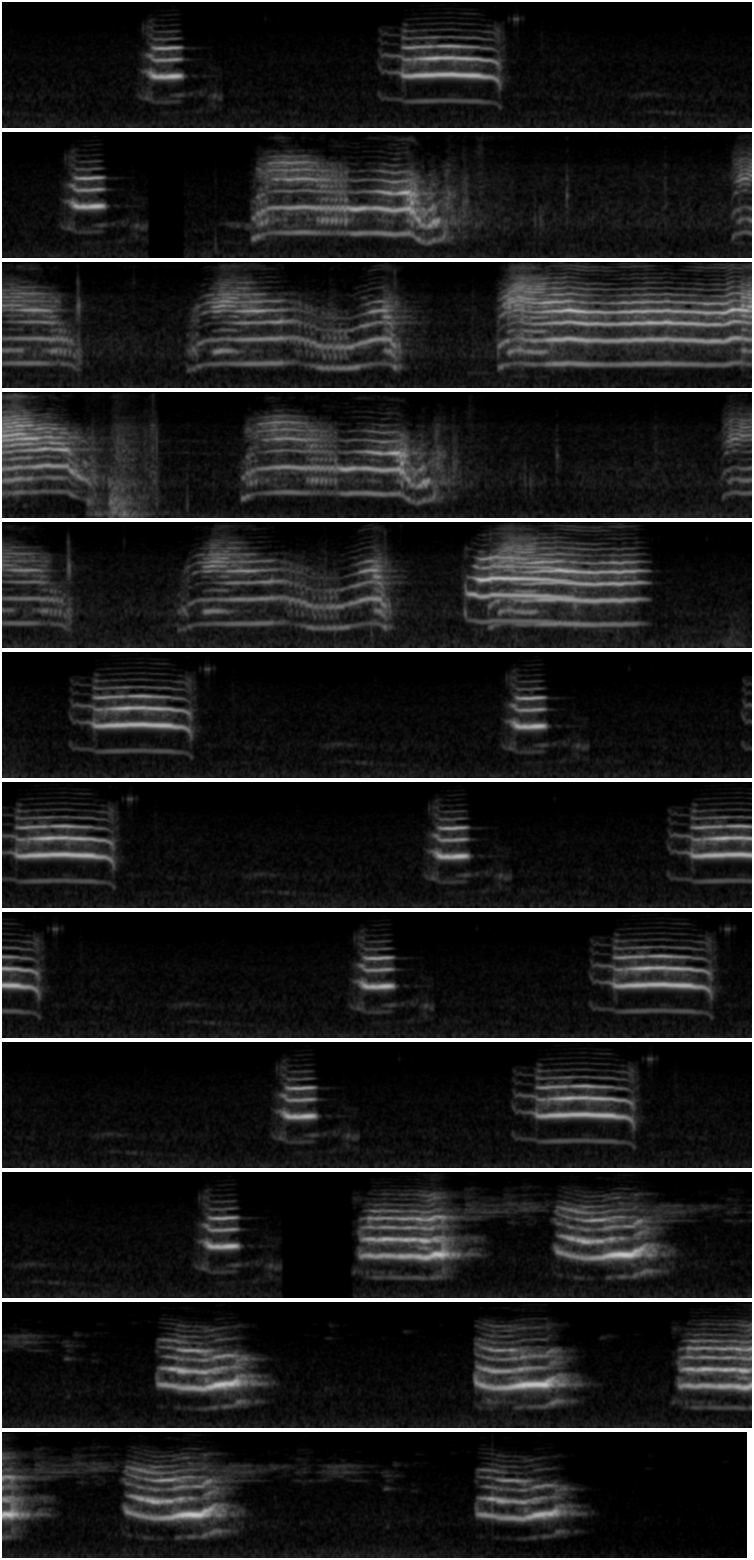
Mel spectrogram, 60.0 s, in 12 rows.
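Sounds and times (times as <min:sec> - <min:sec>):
cat meowing: 0:00.9 - 0:01.4, 0:02.5 - 0:03.4, 0:05.4 - 0:05.9, 0:06.6 - 0:08.1, 0:09.9 - 0:10.5, 0:11.2 - 0:15.6, 0:16.6 - 0:18.0, 0:19.8 - 0:20.5, 0:21.2 - 0:24.4, 0:25.4 - 0:26.4, 0:28.4 - 0:28.8, 0:29.9 - 0:30.9, 0:32.8 - 0:33.3, 0:34.4 - 0:35.4, 0:37.3 - 0:37.8, 0:38.9 - 0:39.9, 0:41.8 - 0:42.4, 0:43.4 - 0:44.4, 0:46.3 - 0:46.8, 0:47.4 - 0:49.5, 0:51.0 - 0:51.8, 0:53.2 - 0:53.9, 0:54.5 - 0:56.6, 0:58.2 - 0:59.0.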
